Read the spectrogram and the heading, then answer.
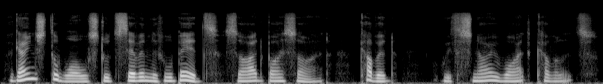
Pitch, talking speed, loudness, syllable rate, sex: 160 Hz, 150 wpm, -18 LUFS, 4.6 syllables/s, male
